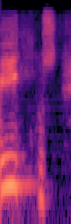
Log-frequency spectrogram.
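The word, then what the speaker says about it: ἰχθύς: Se mencionaría como icus, y entonces icus significa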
